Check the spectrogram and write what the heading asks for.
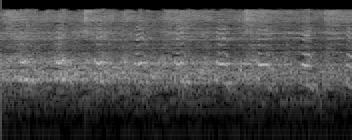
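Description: A man laughing in a rapid, high-pitched string of short squeaky notes, about six or seven a second, that breaks off near the end.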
